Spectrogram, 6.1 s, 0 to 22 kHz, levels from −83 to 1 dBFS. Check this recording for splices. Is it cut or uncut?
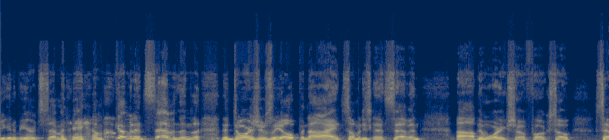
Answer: cut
